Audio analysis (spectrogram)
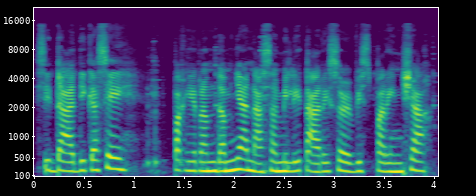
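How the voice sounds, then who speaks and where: A woman with a Filipino accent playing an outspoken, caring young daughter in a radio drama, earnest and expressive. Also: medium pitch, brisk, lightly acted. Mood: sympathetic, indignant.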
